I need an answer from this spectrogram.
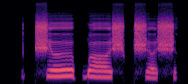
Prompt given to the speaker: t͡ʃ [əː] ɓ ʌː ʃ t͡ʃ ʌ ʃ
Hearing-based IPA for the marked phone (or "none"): əː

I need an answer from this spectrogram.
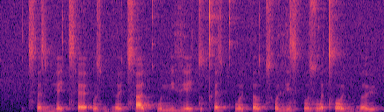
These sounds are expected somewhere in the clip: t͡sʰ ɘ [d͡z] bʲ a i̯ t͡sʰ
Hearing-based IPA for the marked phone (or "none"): z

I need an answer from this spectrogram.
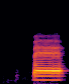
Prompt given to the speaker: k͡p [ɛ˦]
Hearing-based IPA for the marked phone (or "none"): ɛ˦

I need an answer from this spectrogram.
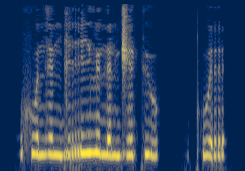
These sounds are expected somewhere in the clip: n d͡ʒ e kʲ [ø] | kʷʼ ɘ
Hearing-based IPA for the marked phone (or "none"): u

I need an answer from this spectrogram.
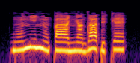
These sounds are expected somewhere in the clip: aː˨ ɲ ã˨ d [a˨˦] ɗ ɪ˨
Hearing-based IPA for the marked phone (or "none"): a˦˨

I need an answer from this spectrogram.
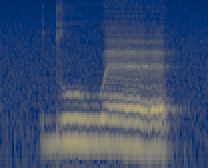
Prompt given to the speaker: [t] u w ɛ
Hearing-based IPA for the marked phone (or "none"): d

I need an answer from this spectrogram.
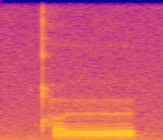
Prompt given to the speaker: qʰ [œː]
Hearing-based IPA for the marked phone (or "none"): œː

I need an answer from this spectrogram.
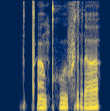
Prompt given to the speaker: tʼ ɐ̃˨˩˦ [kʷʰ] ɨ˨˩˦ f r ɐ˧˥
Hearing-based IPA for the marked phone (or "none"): kʷʰ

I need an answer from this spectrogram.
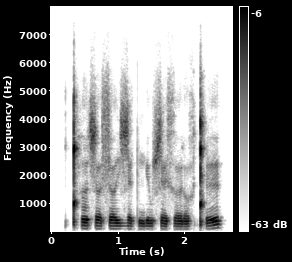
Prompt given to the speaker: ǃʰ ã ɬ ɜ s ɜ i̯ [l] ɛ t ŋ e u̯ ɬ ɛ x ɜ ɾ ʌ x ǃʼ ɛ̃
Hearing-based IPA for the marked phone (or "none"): ɮ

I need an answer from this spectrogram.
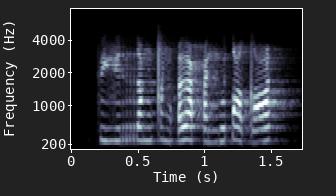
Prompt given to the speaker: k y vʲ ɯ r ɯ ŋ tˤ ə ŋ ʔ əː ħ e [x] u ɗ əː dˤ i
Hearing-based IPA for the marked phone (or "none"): ŋ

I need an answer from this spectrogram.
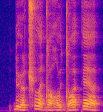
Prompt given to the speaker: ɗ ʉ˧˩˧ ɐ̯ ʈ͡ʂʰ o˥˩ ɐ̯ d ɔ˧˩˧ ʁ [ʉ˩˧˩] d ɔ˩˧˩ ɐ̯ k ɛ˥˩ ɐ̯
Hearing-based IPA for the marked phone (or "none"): u˩˧˩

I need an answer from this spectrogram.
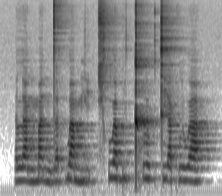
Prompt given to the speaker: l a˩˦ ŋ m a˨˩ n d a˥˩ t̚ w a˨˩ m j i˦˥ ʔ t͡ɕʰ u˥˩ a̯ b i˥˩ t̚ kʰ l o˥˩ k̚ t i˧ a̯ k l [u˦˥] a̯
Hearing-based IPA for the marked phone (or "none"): u˧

